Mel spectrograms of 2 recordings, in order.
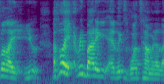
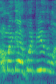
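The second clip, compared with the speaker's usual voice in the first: high, loud horrified cry, acted out; mock panic; 13 semitones higher, 12 dB louder, faster than usual. Driver realizing he pumped diesel, mock panic. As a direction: imitate a driver in alarm, pitched way up. Retold driver discovers wrong fuel.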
